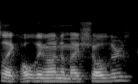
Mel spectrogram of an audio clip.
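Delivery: usual speaking voice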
